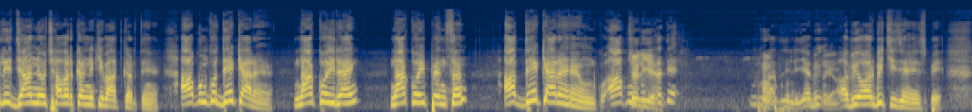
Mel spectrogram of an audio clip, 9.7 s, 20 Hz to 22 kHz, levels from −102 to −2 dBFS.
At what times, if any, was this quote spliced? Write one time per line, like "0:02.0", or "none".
none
